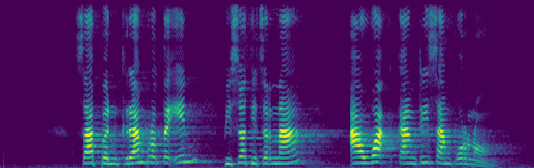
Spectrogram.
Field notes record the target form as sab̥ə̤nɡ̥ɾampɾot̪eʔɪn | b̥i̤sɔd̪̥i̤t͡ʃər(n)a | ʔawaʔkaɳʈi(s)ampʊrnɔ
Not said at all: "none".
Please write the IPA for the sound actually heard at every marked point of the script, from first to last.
n, s

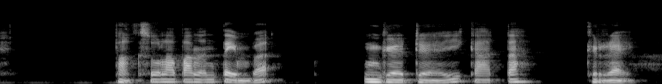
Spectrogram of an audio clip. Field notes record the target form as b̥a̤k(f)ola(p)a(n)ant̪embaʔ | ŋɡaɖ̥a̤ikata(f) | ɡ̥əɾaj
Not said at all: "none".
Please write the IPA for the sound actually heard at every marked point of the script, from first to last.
s, p, ŋ, h

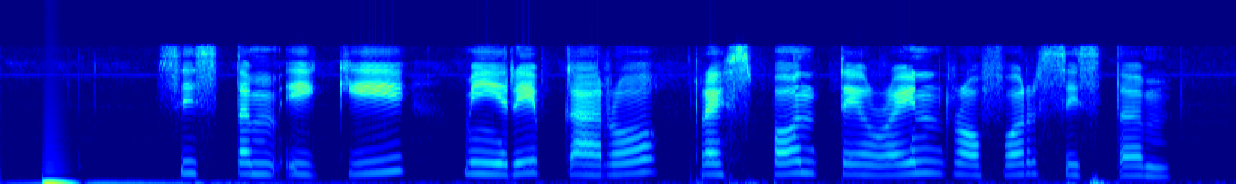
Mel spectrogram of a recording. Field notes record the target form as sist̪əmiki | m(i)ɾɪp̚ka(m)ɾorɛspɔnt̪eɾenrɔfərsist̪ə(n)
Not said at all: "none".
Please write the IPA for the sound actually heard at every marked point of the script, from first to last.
i, none, m

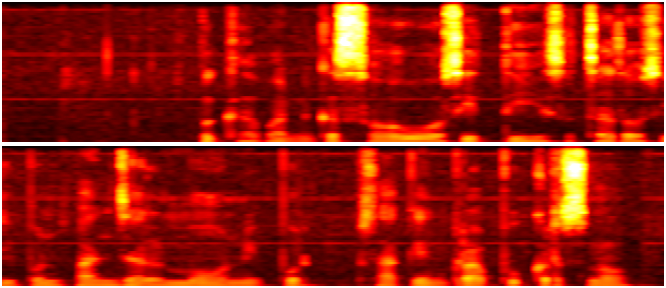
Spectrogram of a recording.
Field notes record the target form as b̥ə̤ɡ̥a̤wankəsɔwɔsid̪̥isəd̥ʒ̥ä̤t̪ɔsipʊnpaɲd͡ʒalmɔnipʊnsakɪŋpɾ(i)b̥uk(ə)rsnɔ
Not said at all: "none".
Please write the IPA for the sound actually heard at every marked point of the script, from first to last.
a, ə

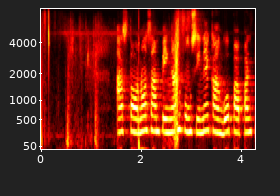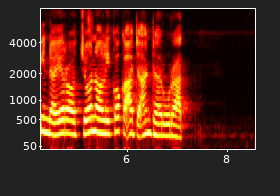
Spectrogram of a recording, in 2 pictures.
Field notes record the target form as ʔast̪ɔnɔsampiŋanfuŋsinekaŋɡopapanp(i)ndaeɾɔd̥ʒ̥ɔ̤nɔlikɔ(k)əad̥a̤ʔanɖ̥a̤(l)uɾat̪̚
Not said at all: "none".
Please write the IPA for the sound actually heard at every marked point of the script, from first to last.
i, k, ɾ

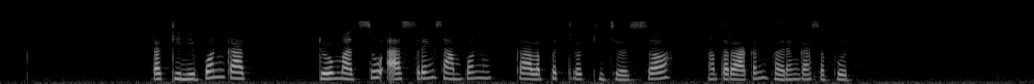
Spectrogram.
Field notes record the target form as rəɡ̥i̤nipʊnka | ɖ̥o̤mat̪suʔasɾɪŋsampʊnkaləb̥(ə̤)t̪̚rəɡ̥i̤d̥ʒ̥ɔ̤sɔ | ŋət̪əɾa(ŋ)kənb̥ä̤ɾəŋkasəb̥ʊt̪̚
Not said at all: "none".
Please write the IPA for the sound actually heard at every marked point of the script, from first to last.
ə̤, none

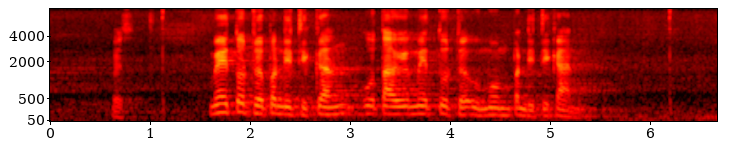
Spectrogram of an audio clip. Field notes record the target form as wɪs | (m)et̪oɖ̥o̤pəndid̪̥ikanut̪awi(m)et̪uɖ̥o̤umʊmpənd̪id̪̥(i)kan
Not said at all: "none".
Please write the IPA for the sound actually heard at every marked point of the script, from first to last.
m, m, i

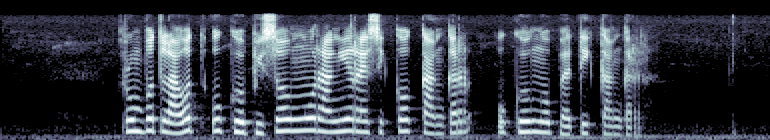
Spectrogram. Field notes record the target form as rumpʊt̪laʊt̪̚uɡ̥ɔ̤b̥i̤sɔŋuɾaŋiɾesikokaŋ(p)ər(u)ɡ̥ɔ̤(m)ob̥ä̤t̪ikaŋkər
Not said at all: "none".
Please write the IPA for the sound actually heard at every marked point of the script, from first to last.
k, u, ŋ

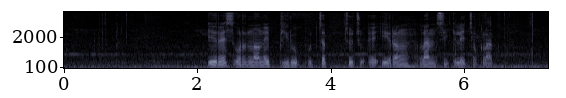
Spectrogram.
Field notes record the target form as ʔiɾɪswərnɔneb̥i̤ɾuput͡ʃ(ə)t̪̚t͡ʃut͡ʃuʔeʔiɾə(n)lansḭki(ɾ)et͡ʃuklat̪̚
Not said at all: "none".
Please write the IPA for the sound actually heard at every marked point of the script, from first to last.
ə, ŋ, l

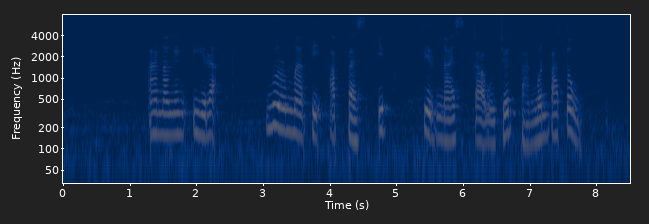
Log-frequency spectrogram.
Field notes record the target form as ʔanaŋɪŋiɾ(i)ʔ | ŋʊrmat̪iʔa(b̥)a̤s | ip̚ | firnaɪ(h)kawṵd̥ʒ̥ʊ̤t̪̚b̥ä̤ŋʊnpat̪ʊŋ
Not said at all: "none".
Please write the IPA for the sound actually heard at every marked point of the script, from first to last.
a, b̥, s

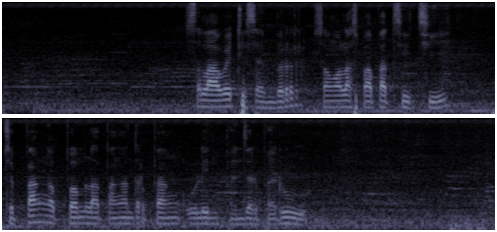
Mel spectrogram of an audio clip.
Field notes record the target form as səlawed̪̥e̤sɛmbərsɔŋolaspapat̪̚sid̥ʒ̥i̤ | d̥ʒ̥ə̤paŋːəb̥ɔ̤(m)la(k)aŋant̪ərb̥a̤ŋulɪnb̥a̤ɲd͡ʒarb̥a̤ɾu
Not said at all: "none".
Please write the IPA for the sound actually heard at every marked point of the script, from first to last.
m, p

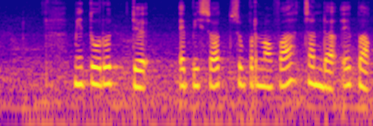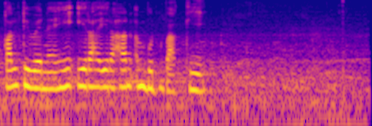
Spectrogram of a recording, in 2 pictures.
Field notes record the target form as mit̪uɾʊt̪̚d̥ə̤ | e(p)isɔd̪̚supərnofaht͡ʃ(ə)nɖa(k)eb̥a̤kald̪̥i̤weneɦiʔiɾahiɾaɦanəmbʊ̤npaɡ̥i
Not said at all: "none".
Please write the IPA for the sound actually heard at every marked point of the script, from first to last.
p, a, ʔ

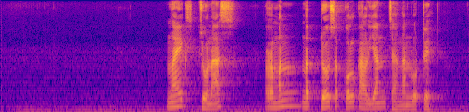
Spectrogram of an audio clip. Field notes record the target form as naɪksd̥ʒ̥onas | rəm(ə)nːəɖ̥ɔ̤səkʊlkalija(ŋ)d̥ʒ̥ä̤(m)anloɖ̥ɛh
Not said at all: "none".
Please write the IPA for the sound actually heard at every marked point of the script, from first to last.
ə, n, ŋ

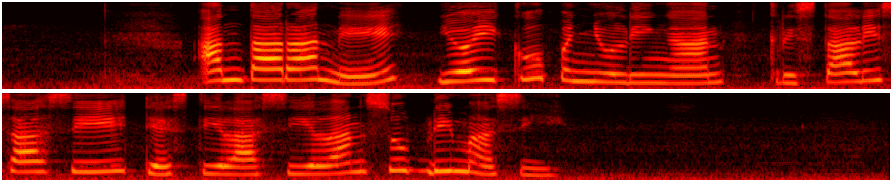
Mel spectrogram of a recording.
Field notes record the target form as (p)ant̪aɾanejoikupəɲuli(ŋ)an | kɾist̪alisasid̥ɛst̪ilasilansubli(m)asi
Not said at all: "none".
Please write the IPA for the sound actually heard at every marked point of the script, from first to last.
ʔ, ŋ, m

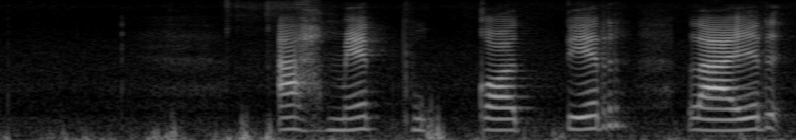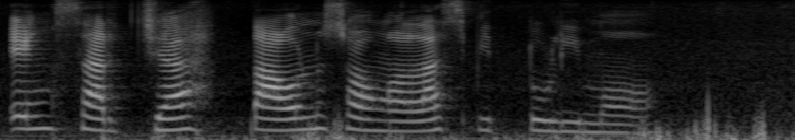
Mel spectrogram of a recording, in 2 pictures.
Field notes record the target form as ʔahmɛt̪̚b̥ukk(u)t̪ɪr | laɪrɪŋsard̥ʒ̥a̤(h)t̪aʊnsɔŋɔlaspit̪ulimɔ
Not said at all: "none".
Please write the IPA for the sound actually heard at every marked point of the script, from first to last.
ɔ, h

